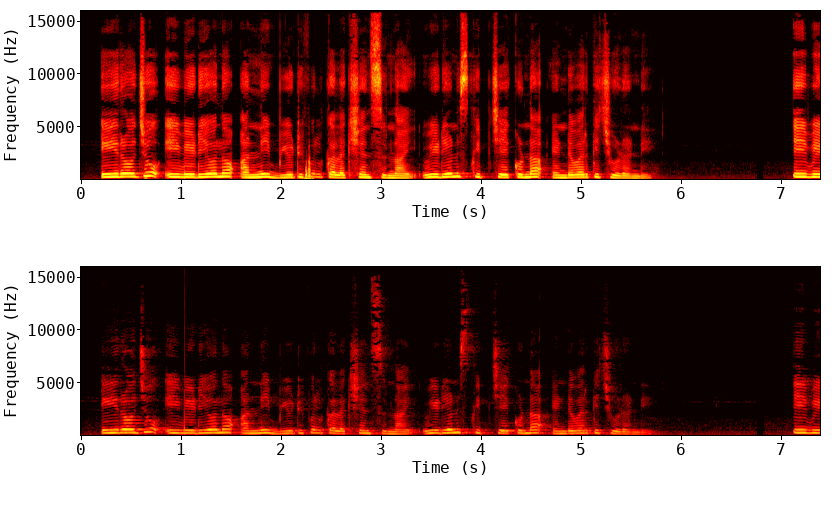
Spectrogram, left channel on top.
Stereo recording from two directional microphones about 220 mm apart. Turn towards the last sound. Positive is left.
turn(degrees=50)  # may be behind; listen again after turning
